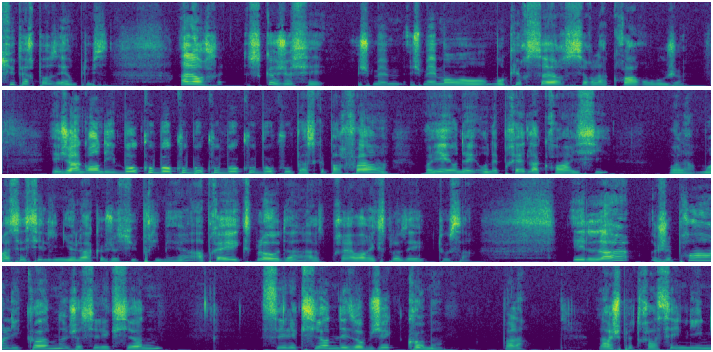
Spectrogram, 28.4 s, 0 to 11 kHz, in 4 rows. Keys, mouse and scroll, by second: 1.0-1.3 scroll up 1, 3.2 scroll up 1, 4.1-5.2 scroll up 2, 5.4-6.7 scroll up 3, 6.9-11.4 scroll up 22, 12.6-14.5 scroll up 10, 26.0 click, 27.8 click.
